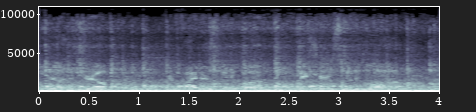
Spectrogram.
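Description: Loud arena sound system playing bass-heavy music with voices over it, the deep bass steady throughout.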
